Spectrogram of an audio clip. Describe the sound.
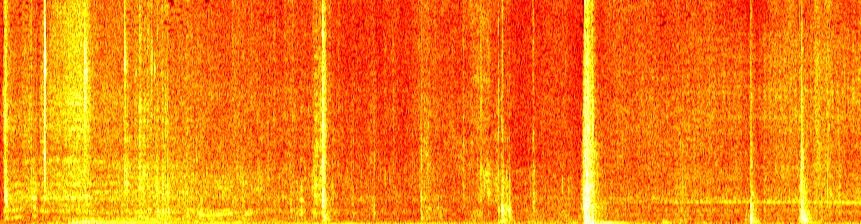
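A car engine starts in cold weather and settles into idling to warm up: a low rumble swells early, then holds steady beneath a few sharp clicks and knocks.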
